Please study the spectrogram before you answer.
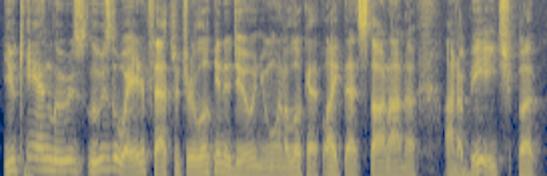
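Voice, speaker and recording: A man guest, a personal trainer, talking earnestly and emotionally, with many halting restarts. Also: mid-range voice. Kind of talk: interview guest, earnest talk.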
